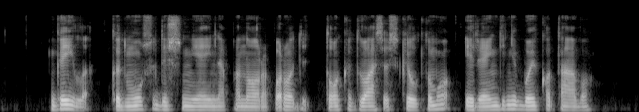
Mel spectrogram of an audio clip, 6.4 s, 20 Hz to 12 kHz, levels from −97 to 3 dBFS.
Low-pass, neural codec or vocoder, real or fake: 7.2 kHz; codec, 16 kHz, 4.8 kbps, FACodec; fake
